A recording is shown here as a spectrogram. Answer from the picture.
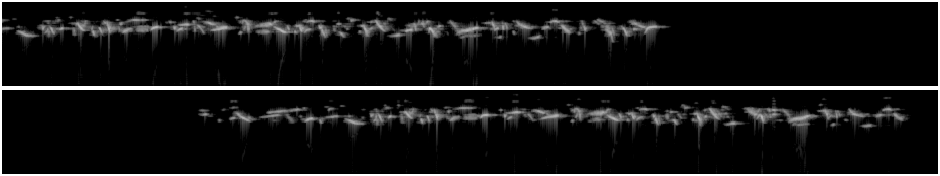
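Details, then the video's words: Male Atlantic canary delivering two long, dense high-pitched trilling song bursts of rapid twittering notes, each over three seconds, separated by a silent gap of about two seconds. "Вьюрок канареечный. Кенар Канарейка. Голоса птиц"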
